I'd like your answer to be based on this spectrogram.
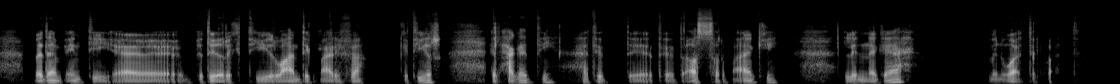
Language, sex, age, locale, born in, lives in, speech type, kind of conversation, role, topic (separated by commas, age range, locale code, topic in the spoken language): Arabic, male, 45-49, ar-EG, Egypt, Portugal, conversation, advice, advisor, إزاي أبطل أنتقد نفسي على طول عشان ما أتجنبش المحاولة؟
